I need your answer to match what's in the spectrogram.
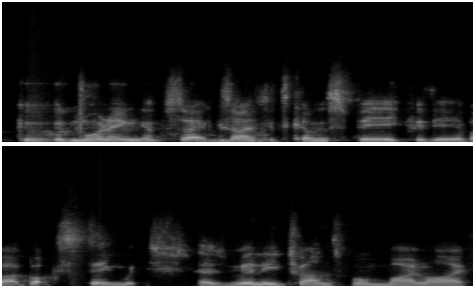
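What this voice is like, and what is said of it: English accent. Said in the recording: “you're hearing the accent of ... you can probably tell there's the English accent there”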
